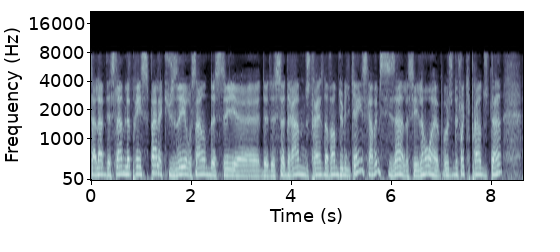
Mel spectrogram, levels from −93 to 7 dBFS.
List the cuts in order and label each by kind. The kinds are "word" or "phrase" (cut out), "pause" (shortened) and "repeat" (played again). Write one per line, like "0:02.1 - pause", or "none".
0:05.5 - word
0:07.4 - phrase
